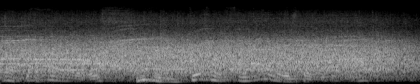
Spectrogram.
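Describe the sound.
Loud, sustained applause fills the whole stretch as a dense, steady wash of clapping, with voices talking or calling out underneath, before it starts to taper off at the very end.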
